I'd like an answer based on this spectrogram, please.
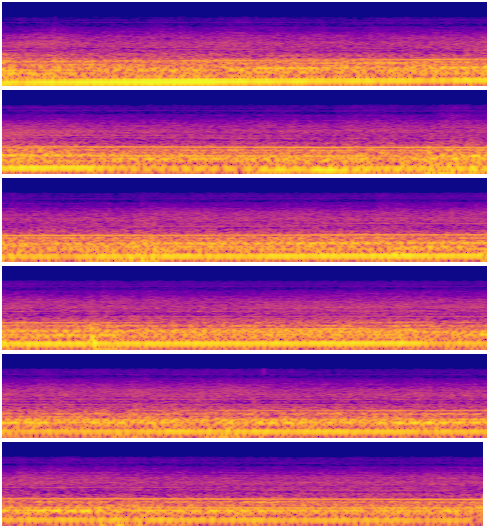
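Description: Ride inside an articulated city bus on the move: a steady drive hum with continuous road and tyre noise from a wet road surface.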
